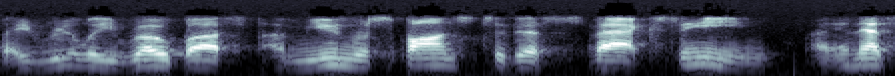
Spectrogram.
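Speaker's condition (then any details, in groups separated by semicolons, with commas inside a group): No condition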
